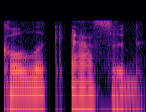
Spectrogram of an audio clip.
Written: cholic acid

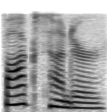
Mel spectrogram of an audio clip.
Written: foxhunter

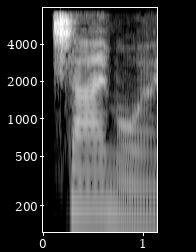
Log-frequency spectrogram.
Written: cymoid

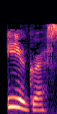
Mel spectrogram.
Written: Oeagrus

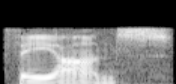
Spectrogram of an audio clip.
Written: faience

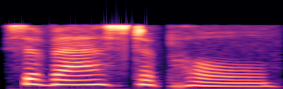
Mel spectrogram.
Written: Sevastopol

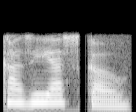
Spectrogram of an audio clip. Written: Kosciusko, Mount

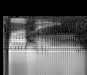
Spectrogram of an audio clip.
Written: plumbing

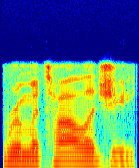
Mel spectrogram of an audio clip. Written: rheumatology

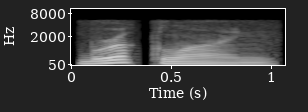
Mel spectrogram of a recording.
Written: Brookline

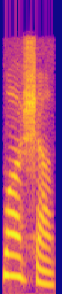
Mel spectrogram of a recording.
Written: washup

